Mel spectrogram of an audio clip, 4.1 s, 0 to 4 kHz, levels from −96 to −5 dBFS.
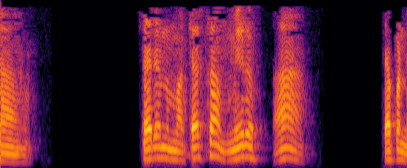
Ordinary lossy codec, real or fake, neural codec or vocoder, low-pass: MP3, 16 kbps; real; none; 3.6 kHz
